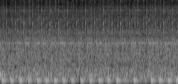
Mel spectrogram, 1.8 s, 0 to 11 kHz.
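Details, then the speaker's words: Yamaha FZS V2 at 437 km, idling: fast, light, rhythmic ticking clatter over the exhaust beat from loose tappets and a slack timing chain, blamed on rough riding without proper break-in; tappets and chain need adjusting. "টেপিড, timing chain loose হয়ে গেছে। গাড়িটা রাফ চালার কারণে লুজ হয়ে গেছে।"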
